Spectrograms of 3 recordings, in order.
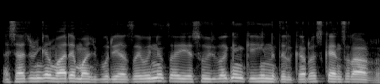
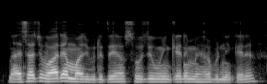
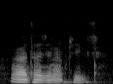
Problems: none marked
